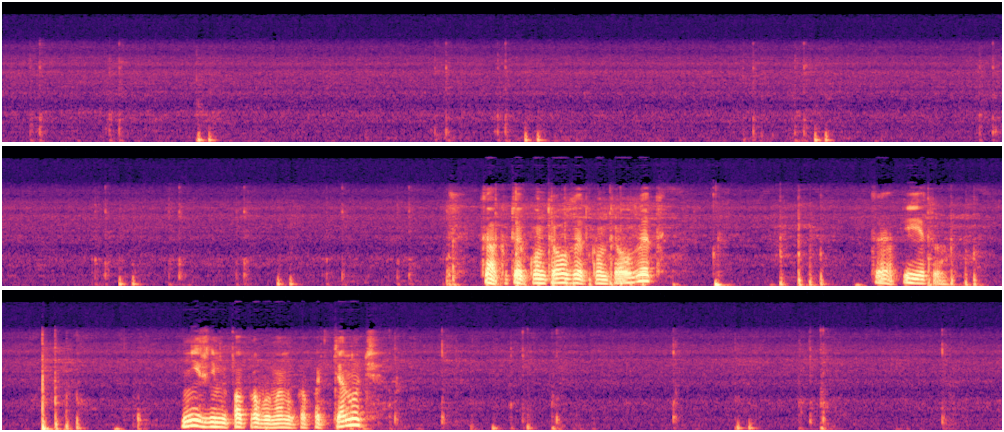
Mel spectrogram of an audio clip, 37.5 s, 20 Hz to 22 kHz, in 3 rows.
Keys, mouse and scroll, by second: 1.3 click, 6.2 click, 6.5 g, 9.9 click, 10.2 g, 13.7 click, 13.9 g, 15.4 click, 15.9 g, 17.4 click, 18.7 ctrl+click, 19.6 ctrl+z, 20.3 ctrl+z, 22.5 ctrl+z, 24.4 ctrl+z, 25.7 ctrl+z, 27.7 click, 29.0 shift+click, 29.9 middle click, 31.4 shift+click, 31.9-33.4 middle drag, 34.2 r, 35.3-36.7 middle drag.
